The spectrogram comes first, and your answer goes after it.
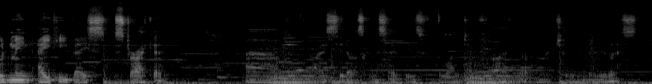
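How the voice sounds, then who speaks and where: Music plays in the background as a man mumbles. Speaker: mobile strategy game commentator. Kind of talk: casual gameplay commentary. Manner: mumbling.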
